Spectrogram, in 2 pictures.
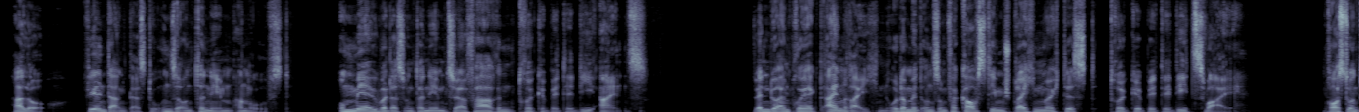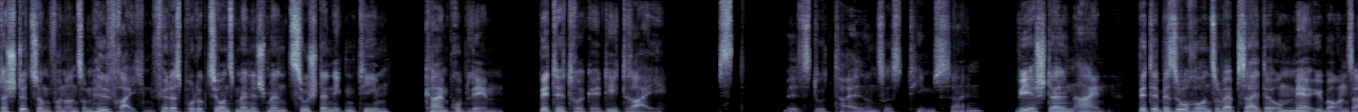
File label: Telefonansage German, voice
